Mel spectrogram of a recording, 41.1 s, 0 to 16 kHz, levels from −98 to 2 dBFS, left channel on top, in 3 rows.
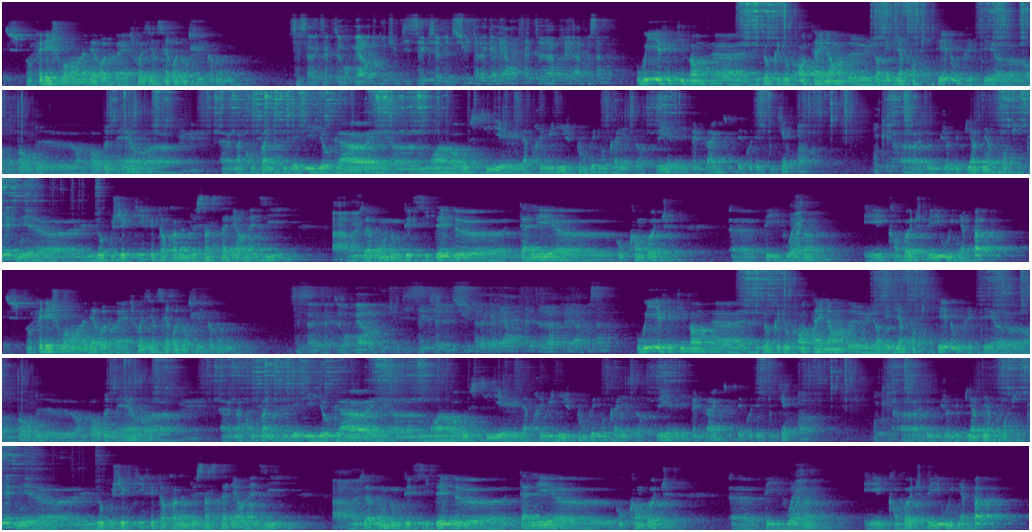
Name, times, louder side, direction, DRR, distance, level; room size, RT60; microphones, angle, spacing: voice 1, 0.0-3.1 8.5-24.2 25.6-31.2 32.0-36.4 37.1-38.3 38.9-40.5, equal, 10° left, 0 dB, 2.4 m, -37 dB
voice 2, 3.8-8.1 16.1-16.3 24.0-24.5 25.3-25.6 31.8-32.2 37.9-38.1, left 2 dB, 50° left, 6 dB, 4.7 m, -46 dB
sound 1, 9.8-10.6 11.6-12.4 13.0-14.0 15.1-16.0 16.3-19.7 19.9-20.0 20.3-20.6 21.7-22.8 23.8-24.0 24.3-25.1 25.4-26.0 26.7-28.4 28.6-28.7, left 10 dB, 30° left, 3.3 m, -39 dB
24.0 x 24.0 x 5.4 m, 1.1 s
head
